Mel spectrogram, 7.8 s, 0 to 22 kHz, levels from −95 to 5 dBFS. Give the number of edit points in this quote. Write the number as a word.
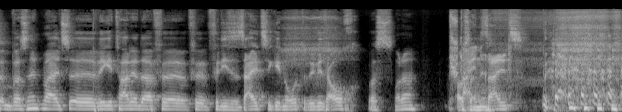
two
